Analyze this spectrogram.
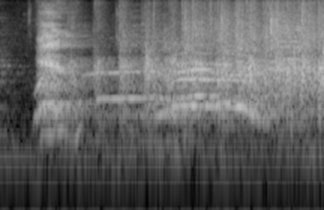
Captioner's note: clapping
